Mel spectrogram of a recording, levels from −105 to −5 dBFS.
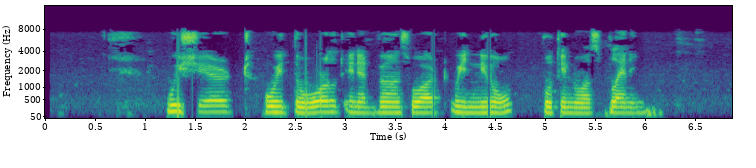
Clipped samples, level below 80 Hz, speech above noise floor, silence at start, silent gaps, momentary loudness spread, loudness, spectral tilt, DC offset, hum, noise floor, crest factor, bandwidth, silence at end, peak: under 0.1%; -52 dBFS; 40 dB; 0.65 s; none; 15 LU; -16 LUFS; -4.5 dB/octave; under 0.1%; none; -56 dBFS; 16 dB; 8.2 kHz; 0.7 s; -2 dBFS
